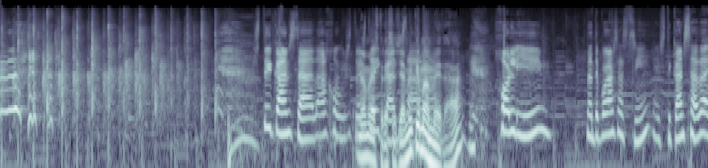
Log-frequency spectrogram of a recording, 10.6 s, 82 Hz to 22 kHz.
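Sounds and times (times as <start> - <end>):
audience clapping rhythmically: 0.0 - 3.6
speech: 4.0 - 10.6.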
